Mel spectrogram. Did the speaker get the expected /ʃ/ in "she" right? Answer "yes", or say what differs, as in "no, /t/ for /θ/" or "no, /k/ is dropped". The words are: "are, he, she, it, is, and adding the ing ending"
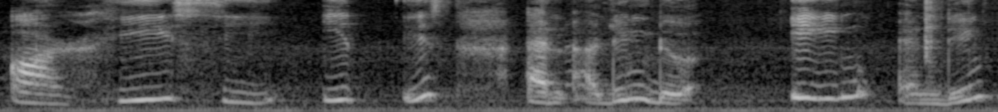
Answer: no, /s/ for /ʃ/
